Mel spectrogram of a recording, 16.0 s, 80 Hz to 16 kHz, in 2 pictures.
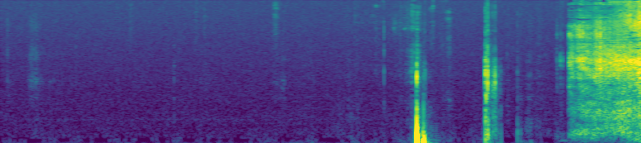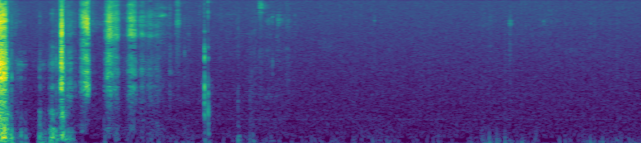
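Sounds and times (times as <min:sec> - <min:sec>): knocks on work surface: 0:05.2 - 0:05.4.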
